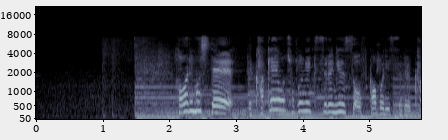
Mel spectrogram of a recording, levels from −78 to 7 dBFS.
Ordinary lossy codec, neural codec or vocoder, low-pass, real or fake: MP3, 32 kbps; codec, 44.1 kHz, 7.8 kbps, Pupu-Codec; 7.2 kHz; fake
